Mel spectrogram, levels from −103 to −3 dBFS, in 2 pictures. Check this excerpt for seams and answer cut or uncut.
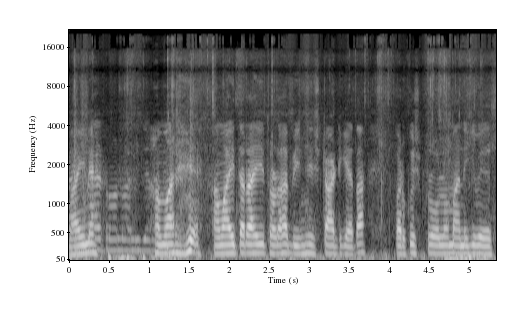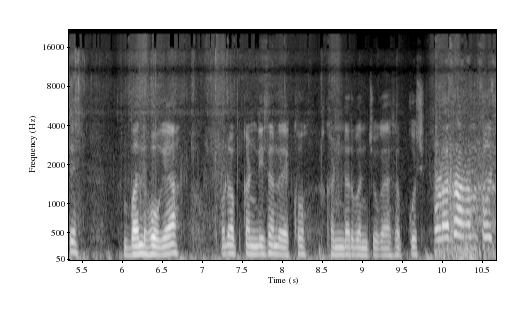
cut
